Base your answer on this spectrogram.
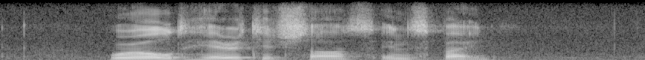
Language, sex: English, male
